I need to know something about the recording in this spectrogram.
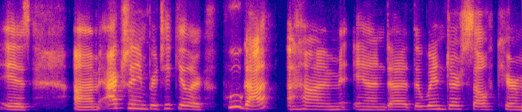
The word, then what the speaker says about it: hygge: so that's good so Huga you could see there it's spelled h y g g um it is pronounced Huga which is a little bit different but that's kind of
